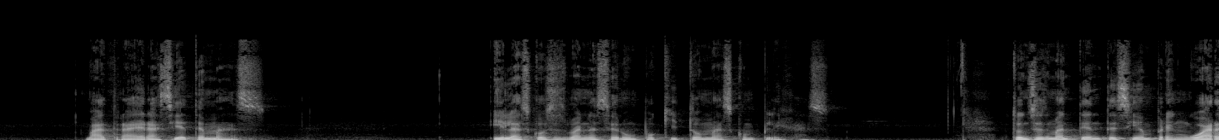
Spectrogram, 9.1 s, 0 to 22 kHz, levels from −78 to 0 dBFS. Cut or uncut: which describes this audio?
uncut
